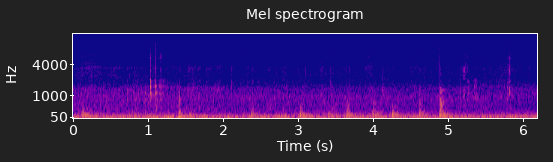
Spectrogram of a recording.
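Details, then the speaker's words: 1996-2000 Honda Civic EK, wheel off, boot slid back: dull knocks about every half second as the inner tie rod is rocked; joint badly worn, moving side to side, to be replaced. "That thing's full-blown moving side to side. And that's really the only problem I have on my suspension right now, surprisingly."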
